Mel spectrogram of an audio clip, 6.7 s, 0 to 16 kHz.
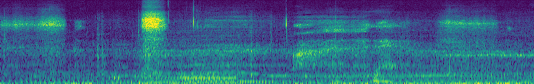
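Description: Small 110 cc motorcycle engine running at low riding speed, with a brief rise and fall in revs about two seconds in.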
